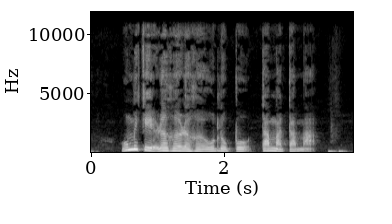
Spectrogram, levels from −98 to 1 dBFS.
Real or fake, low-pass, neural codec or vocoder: fake; 10.8 kHz; vocoder, 24 kHz, 100 mel bands, Vocos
